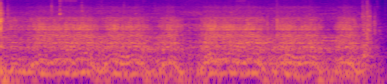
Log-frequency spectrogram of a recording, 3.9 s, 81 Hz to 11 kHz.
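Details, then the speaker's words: Abandoned Kenworth W900A with 855 Cummins diesel on four batteries wired to 24 volts: turns over slowly and laboriously, an even sluggish chug that never picks up speed; slow cranking. "It does, but not very fast. 4 batteries. Four batteries wired to 24 volts."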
